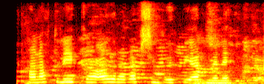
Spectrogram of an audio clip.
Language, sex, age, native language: Icelandic, female, 13, Icelandic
